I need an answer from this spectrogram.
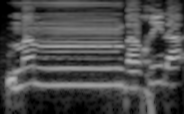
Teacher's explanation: اب یہ نون نہیں پڑھا جائے گا بلکہ یہ میم پڑھا جائے گا۔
